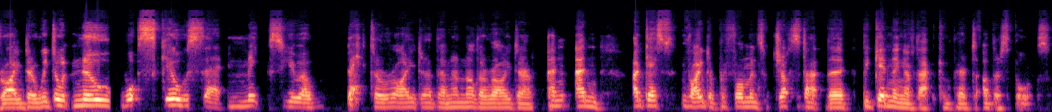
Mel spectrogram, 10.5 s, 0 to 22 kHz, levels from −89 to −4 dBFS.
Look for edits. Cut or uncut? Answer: cut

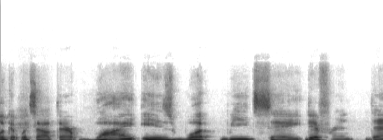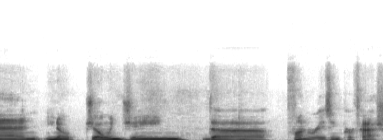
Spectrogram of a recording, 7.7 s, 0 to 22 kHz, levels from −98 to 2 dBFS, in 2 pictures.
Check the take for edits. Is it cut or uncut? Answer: cut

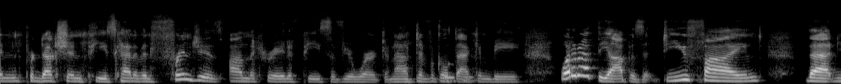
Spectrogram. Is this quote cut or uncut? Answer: uncut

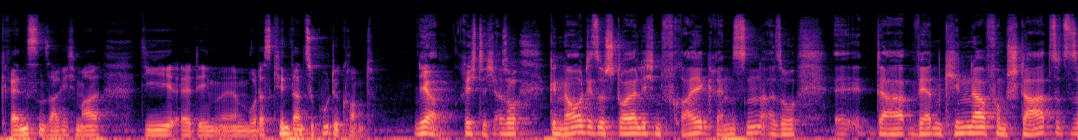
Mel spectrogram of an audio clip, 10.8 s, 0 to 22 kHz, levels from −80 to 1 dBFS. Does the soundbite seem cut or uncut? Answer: uncut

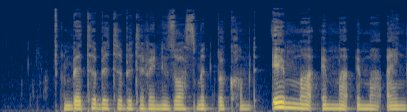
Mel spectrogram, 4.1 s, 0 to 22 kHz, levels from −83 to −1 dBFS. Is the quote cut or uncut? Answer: uncut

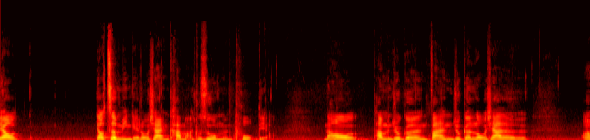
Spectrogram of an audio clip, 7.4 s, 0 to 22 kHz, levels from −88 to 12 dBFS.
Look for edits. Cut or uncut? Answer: cut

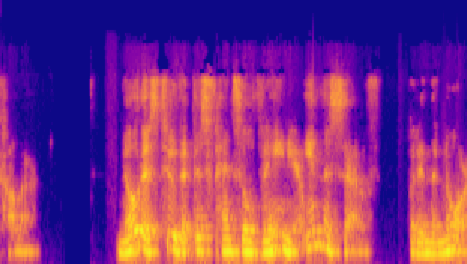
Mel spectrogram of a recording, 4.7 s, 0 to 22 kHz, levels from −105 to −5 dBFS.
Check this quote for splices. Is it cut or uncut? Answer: cut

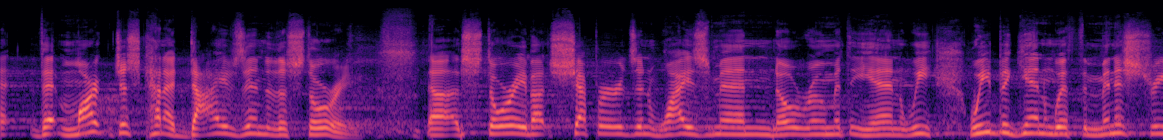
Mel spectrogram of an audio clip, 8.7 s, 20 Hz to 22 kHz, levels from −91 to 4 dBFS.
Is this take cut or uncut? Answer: cut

